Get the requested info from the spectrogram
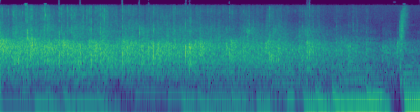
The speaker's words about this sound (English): So fill out the survey, and as you leave, let's have a round of applause for the panelists.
